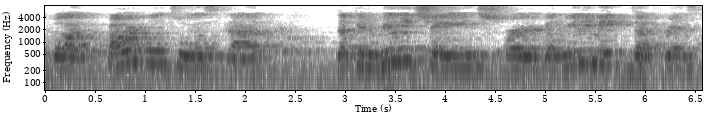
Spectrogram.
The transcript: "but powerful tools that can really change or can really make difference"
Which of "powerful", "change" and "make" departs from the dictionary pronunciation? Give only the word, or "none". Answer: none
